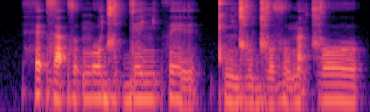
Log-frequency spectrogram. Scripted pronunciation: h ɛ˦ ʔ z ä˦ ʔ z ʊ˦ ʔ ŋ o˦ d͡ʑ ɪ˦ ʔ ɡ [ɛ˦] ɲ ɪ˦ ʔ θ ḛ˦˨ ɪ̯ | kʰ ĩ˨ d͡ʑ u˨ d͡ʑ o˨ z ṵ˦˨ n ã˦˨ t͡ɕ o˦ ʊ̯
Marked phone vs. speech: incorrect: e˦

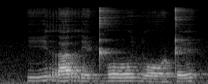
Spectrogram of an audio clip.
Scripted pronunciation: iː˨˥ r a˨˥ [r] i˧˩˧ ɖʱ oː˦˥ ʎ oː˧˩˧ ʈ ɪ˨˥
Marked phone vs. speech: correct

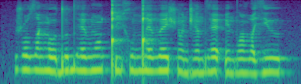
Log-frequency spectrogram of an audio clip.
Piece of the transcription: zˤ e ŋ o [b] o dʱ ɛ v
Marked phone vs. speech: incorrect: d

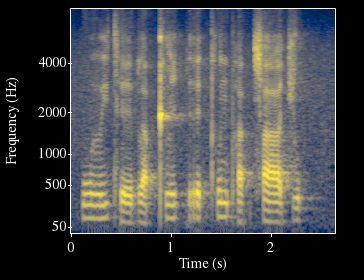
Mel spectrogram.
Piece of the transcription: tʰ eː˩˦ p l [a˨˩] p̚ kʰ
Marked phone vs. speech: correct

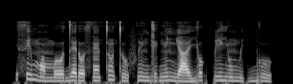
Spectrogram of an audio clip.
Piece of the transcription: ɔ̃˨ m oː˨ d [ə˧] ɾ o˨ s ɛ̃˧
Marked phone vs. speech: incorrect: ɛ˧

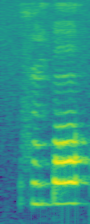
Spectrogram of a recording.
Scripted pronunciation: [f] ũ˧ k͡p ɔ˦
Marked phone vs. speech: correct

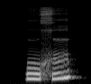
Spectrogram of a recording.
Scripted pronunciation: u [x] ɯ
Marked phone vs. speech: correct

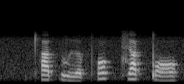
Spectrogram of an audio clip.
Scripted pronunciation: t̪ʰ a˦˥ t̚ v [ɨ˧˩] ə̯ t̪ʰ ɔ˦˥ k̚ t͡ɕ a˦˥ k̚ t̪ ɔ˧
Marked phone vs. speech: incorrect: ɨ˨˩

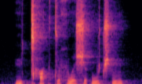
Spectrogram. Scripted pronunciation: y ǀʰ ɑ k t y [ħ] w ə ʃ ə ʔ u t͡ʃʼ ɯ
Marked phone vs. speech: correct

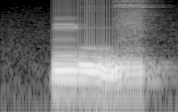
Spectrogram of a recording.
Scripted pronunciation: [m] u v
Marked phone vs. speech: correct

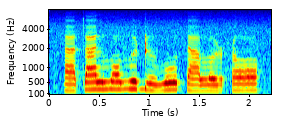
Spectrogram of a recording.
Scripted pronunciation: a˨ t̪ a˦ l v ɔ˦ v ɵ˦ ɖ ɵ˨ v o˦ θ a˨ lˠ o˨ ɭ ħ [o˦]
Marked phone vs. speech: incorrect: ɔ˦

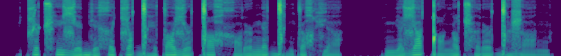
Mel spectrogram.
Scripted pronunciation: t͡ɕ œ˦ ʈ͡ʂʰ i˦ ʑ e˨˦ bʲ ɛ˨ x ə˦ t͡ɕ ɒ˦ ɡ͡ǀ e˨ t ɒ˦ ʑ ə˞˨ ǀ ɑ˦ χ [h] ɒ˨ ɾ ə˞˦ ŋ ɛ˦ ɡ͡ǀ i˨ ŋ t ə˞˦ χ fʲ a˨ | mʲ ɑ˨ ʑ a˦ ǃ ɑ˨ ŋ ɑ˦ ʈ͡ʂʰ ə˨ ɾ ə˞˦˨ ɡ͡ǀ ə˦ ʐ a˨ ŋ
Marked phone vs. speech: incorrect: x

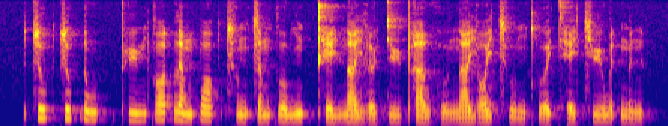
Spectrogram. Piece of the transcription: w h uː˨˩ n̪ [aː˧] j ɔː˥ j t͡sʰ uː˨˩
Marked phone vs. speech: correct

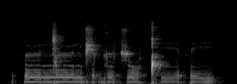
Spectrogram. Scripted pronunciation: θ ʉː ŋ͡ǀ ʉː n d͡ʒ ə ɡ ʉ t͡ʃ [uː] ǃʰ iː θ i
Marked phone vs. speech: correct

